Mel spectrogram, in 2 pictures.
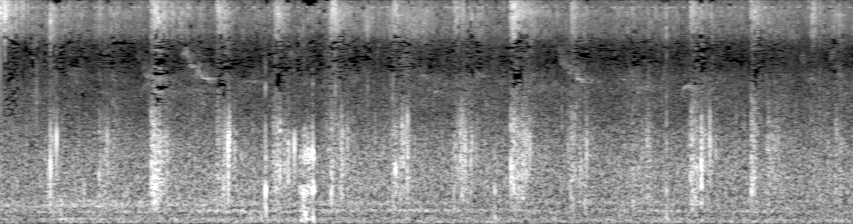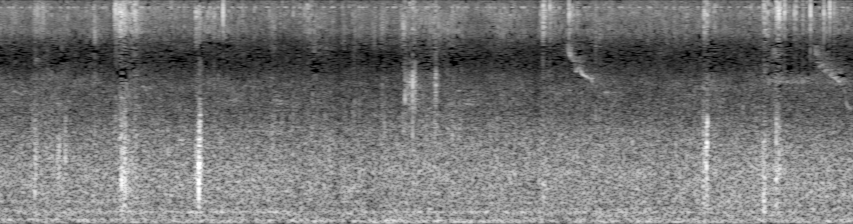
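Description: Hands fumble with a pole, making soft knocks and taps.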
